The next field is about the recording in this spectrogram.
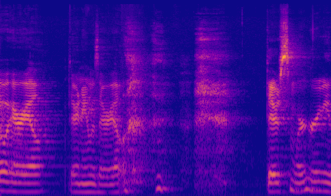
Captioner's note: giggles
